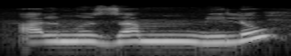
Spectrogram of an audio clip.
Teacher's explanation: حمزہ زبر لام ال، میم پیش زا مز، زا زبر میم زم، میم زیر می، لام پیش لو، المزملو، مزملو میں زا کی آواز ادا ہوگی، سٹی کی آواز آئے گی زا میں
